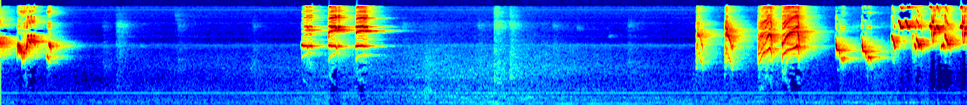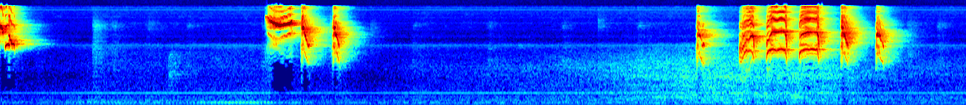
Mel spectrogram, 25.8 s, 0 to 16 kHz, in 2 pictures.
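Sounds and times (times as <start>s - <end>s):
orange-headed thrush song: 0.0s - 1.0s, 4.0s - 5.3s, 9.2s - 13.5s, 16.4s - 17.8s, 22.2s - 25.0s.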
